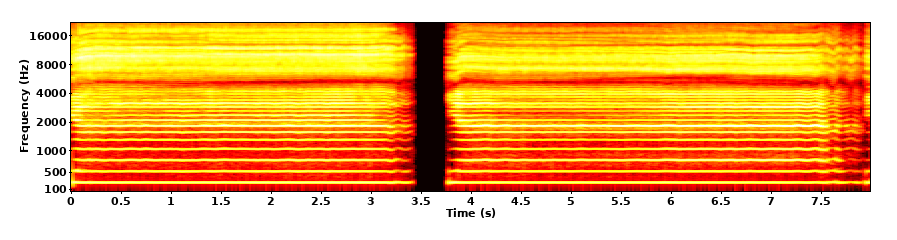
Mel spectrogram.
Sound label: Vibrato "Yeah", Vocals; Harmor Vocals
